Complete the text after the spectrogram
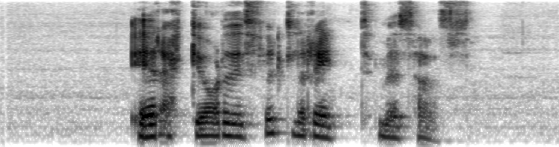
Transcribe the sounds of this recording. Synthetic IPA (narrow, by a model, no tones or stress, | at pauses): ɛɾɛhcɪɔɾðɪðfʏt̪lrejn̥t̪mɛðθa̰θ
